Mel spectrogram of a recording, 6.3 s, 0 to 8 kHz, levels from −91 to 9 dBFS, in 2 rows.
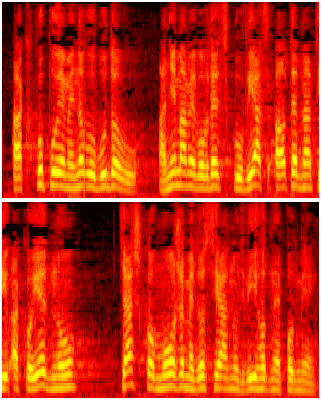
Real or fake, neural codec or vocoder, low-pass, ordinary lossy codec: real; none; none; none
